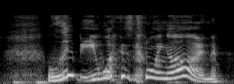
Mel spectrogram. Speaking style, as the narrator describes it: I cried in a tiny, frightened voice

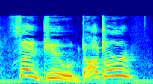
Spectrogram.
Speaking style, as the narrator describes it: the snowman bellowed

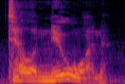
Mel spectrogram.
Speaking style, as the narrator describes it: I insisted eagerly

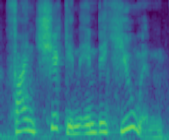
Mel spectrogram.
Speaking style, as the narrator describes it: Cole exclaimed

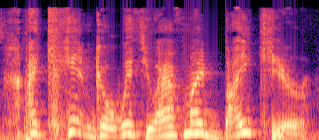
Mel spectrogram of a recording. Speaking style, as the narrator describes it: I cried desperately

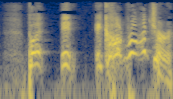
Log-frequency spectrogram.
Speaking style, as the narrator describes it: Jay cried shrilly

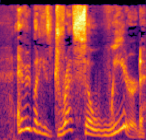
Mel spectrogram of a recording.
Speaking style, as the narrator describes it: Ashley exclaimed

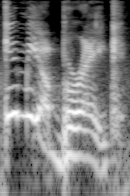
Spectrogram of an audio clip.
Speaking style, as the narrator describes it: I cried angrily, like all the kids do in all the Goosebumps books

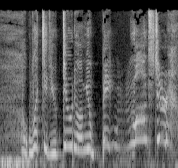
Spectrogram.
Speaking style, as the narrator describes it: Mindy shrieked

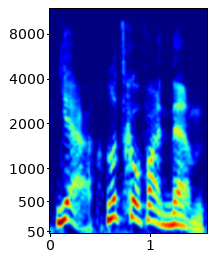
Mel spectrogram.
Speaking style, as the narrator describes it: Clay said eagerly

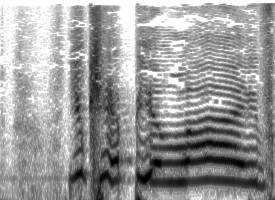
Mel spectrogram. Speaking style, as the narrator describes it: Chris exclaimed

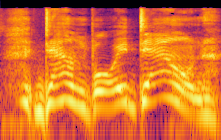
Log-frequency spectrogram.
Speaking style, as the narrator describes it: Kermit squealed

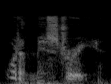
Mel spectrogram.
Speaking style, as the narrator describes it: said in a whisper

